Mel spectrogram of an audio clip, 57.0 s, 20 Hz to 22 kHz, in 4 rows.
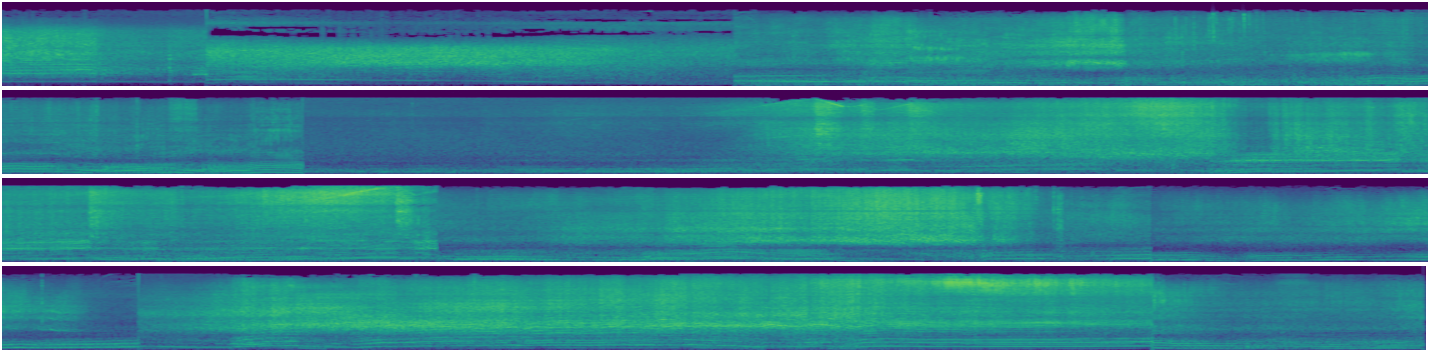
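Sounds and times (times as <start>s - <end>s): rally car engines revving: 0.0s - 5.9s, 7.3s - 17.4s, 21.0s - 57.0s.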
